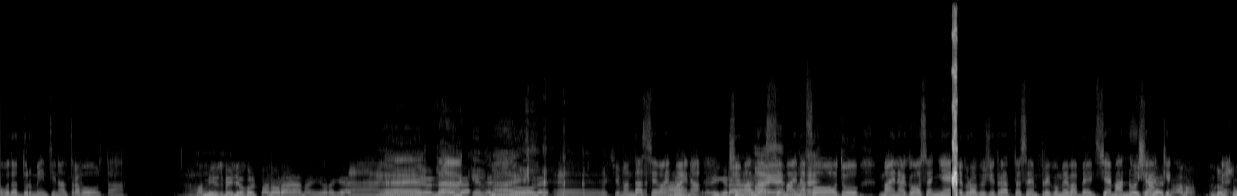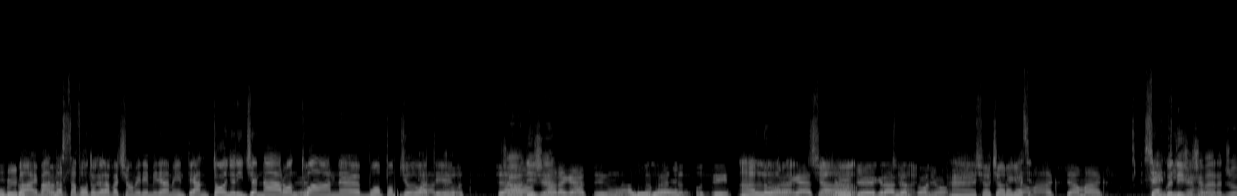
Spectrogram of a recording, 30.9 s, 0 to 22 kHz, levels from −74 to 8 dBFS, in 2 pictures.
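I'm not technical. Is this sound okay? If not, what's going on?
No. There are three short glitches caused by damaged data in a compressed stream. They occur from 11.85 to 12.00 seconds, 20.39 to 20.46 seconds, and 24.08 to 24.17 seconds. Each lasts a tenth of a second or so and sounds like a brief chirp or blip. Part of the file's stored data was corrupted at those spots. The player couldn't read it properly and had to hunt for the next good chunk before continuing.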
